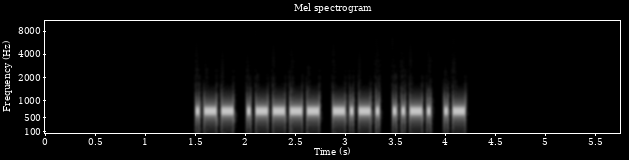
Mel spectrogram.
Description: Morse code, heard as a keyed tone, about 27 wpm, 700 Hz. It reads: W1CFA
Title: USA Call Signs - 5 Characters - Repeated 3x - 28wpm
